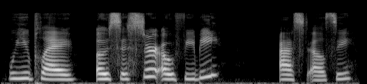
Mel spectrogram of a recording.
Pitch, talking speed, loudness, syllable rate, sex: 260 Hz, 145 wpm, -17 LUFS, 4.6 syllables/s, female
